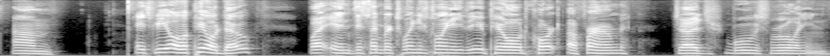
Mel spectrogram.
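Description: A man's fairly high voice at a fairly slow pace, with fairly even intonation and long, frequent pauses. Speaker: podcast co-host. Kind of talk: casual chat. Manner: halting.

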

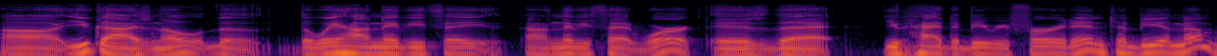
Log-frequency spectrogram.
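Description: In a very clean recording with a silent background, a man with a plain, everyday voice speaks at a fairly low pitch with lively intonation. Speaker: real estate agent, veteran guest. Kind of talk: casual podcast discussion.

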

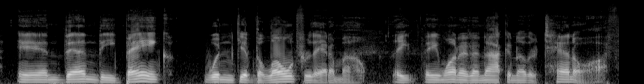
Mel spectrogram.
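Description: A man talks in a normal speaking voice. His pitch is fairly low, with ordinary pitch variation. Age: 60s. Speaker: retiree-age father of host's friend. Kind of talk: casual interview.

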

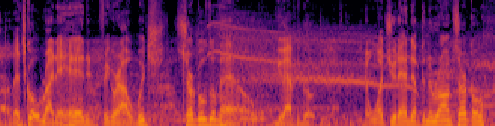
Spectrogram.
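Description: Fairly quick speech with lively intonation plays over noticeable background noise. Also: man, fairly low pitch for a man. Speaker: voice actor doing an impression. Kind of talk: comedy skit impression.

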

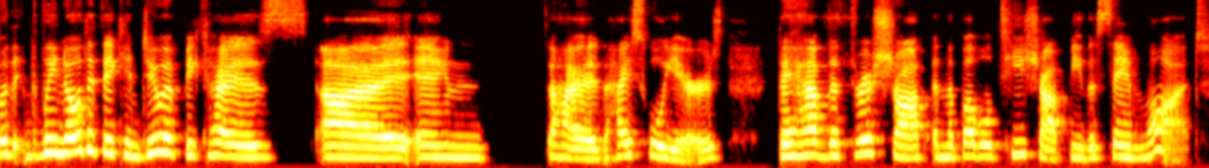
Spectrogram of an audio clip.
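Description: A woman's bright, sharp, fairly high voice with a Canadian accent, ordinary pitch variation and a fairly slow pace. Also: quiet background. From Canada, Ontario border town. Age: 20s. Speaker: YouTube gaming podcast host. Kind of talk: casual chat interview. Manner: animated.

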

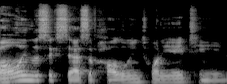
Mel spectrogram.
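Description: A man at medium pitch talks in an ordinary speaking voice with lively intonation. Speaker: podcast co-host, guest. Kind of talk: casual chat, movie review podcast.

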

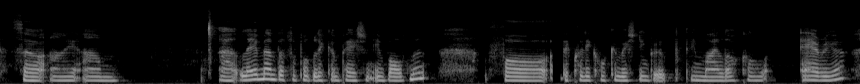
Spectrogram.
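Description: A woman with a breathy voice speaks at a moderate pace and a medium pitch. Her pitch varies in an ordinary way, and she leaves long, frequent pauses. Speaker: podcast host and career coach. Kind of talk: solo podcast monologue.

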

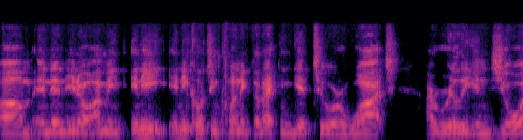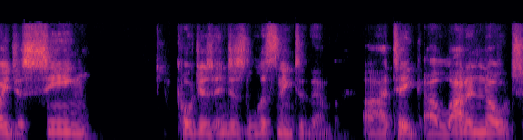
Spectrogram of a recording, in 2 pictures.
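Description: Medium pitch from a man, ordinary pitch variation, moderate pace and a quiet background. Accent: Midwestern American. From Ohio, Toledo east side. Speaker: basketball coach. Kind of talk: interview. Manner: halting.

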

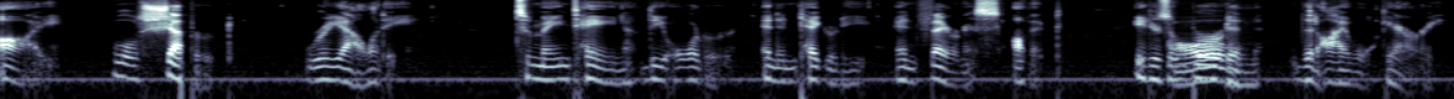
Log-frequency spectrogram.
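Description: Very slowly, a man speaks in a put-on character voice at a medium pitch. Long, frequent pauses break up his lines. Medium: actual play. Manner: calm, grandiose, condescending.

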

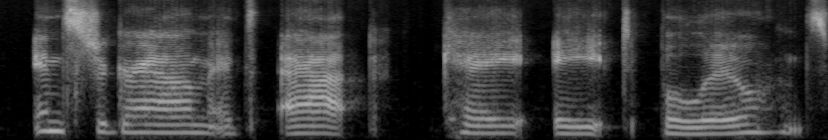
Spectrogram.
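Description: The woman speaks at a very slow pace in a dry, close sound with no echo. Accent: American. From Michigan. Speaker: poet and writer. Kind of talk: casual interview chat. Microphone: poor internet connection, cuts out.

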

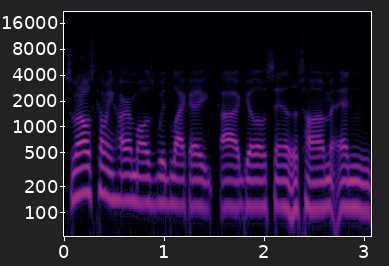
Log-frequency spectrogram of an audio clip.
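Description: At a very fast pace, a man with an Australian accent talks at medium pitch with fairly even intonation. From Australia, Melbourne eastern suburbs. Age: 30s. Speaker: rapper. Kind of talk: casual chat.

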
